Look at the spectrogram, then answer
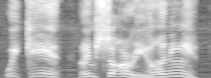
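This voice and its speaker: A man voicing a flustered, excitable police commissioner in a comic script reading, with an overwrought, stammering delivery. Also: very high-pitched, measured pace, full character voice.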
